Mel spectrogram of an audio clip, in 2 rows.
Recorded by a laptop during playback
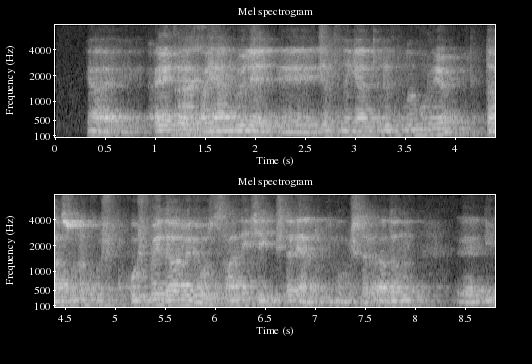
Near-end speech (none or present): present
